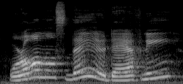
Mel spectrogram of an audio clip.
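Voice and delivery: calling out. A narrator's reading. Tom calls to Daphne over his shoulder, calling out. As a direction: call ahead to a passenger behind. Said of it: "Tom called to her over his shoulder".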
